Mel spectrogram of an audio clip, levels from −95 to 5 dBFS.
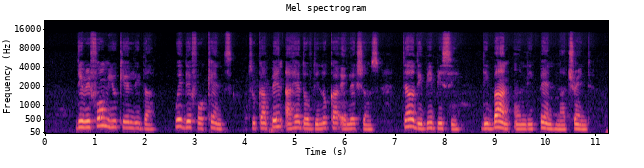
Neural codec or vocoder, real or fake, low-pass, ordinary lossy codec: none; real; 14.4 kHz; none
